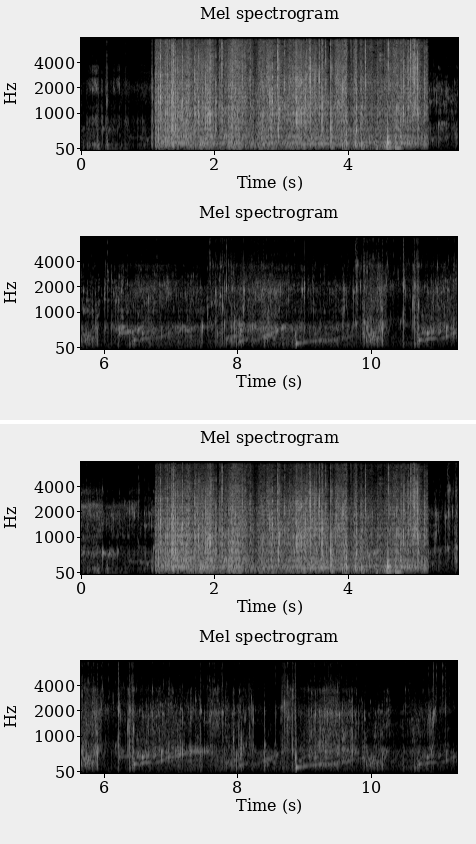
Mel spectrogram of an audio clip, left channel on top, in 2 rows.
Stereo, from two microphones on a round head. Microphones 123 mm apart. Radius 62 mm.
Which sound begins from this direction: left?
Crumpling, at 1.1 s.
